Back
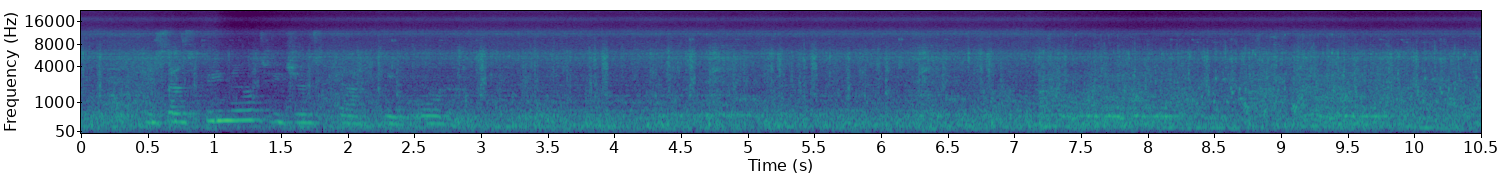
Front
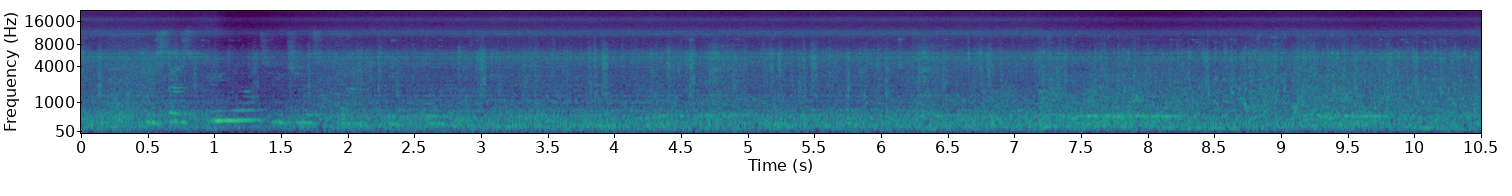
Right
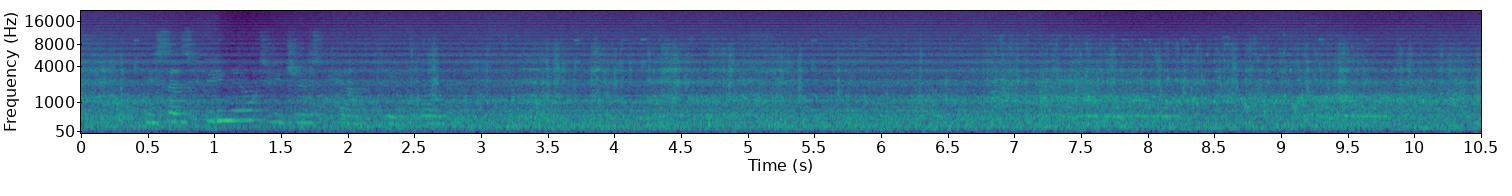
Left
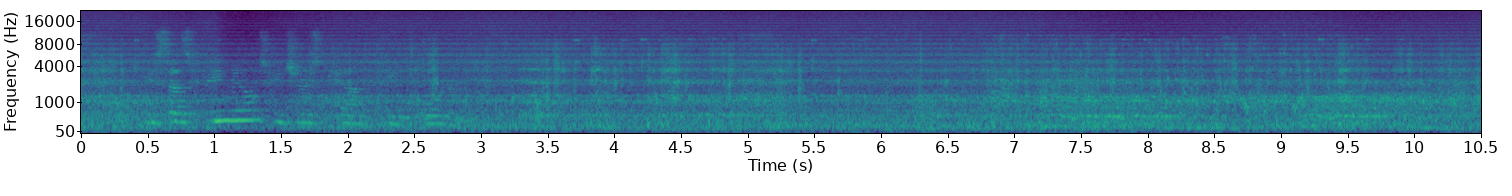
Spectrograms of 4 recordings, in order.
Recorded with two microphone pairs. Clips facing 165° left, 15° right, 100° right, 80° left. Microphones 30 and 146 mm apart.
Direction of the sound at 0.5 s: 145° right.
